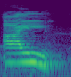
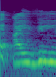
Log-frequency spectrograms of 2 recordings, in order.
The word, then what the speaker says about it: I'll: ठीक है, WILL, तो हम शॉर्ट फॉर्म में कैसे लिखते हैं, IFSTOPHY तो इसको हम कैसे प्रोनाउंस करेंगे, आइल, आइल। ओके, आई विल नहीं, आइल।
